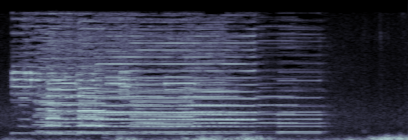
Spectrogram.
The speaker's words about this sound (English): since we are doing a drive-in, I'm going to say, "The Lord be with you," and then if you would like to say, "And also with you," to me today, would you all honk your horns on your car today?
